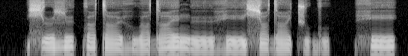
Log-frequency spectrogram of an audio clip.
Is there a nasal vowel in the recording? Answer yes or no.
no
